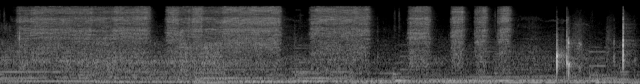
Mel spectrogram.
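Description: Aerosol battery terminal protector hissing from the can onto a car battery's positive terminal in several bursts: two long sprays of about a second each, a shorter one, then a run of short puffs near the end.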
